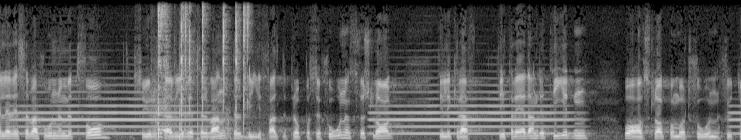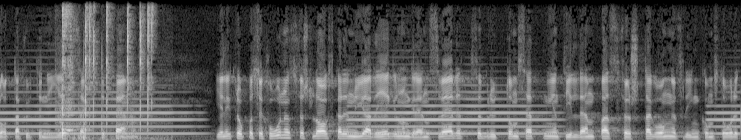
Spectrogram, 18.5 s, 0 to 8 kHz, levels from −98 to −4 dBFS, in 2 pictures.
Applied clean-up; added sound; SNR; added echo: none; Fart + Trumpet; 4 dB; none.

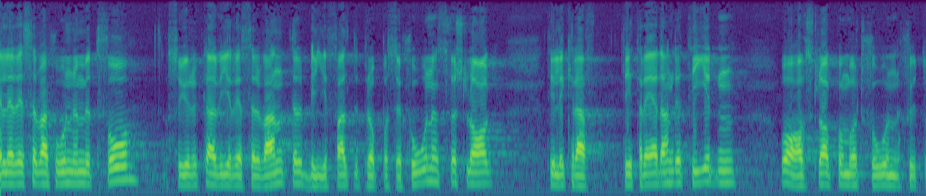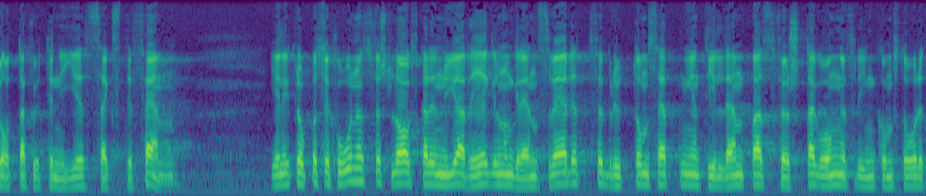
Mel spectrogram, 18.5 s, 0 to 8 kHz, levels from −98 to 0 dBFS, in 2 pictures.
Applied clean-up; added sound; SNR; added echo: none; none; none; none.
